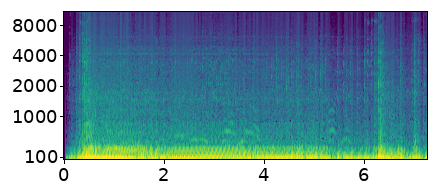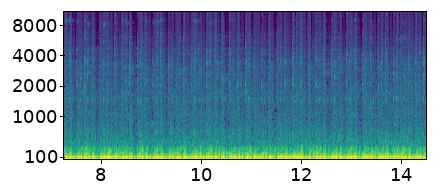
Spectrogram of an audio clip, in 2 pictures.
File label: idle chat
